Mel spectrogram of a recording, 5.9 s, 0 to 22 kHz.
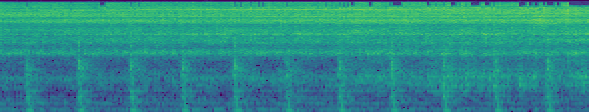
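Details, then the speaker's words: Freshly serviced, warmed-up Breville Barista Express BES870 steam wand heating milk after aerating, stopped when too hot to touch for over a second. Steady hiss with a soft even pulse about twice a second. Normal steaming. "and then i'm going to stop when i can't touch the milk for over a second so when it's too hot to touch for over a second and turn it off"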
